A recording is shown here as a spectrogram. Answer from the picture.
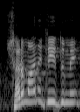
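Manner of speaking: sharp high-pitched rebuke; scolding. Real, not acted. Scolding the rival cleric on the call, sharp high rebuke.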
